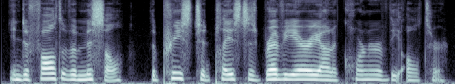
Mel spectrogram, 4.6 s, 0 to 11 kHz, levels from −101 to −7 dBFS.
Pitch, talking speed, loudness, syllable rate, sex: 180 Hz, 225 wpm, -18 LUFS, 5.8 syllables/s, female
